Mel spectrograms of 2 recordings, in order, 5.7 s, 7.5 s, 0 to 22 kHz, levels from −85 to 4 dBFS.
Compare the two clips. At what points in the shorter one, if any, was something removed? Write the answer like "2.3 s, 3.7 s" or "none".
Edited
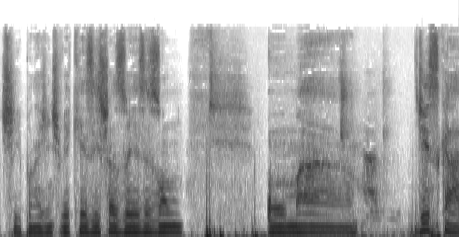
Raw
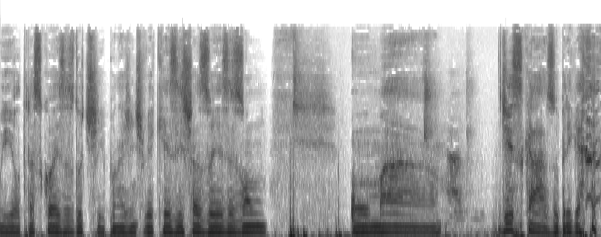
none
